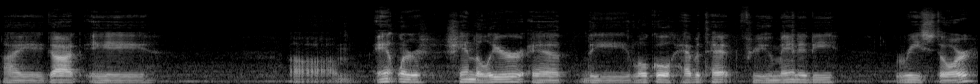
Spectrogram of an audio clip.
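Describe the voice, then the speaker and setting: A man giving a casual hands-on how-to, speaking haltingly in short phrases with pauses mid-sentence, as host of a DIY tutorial. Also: on the low side, steady tone, a little hiss or hum.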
